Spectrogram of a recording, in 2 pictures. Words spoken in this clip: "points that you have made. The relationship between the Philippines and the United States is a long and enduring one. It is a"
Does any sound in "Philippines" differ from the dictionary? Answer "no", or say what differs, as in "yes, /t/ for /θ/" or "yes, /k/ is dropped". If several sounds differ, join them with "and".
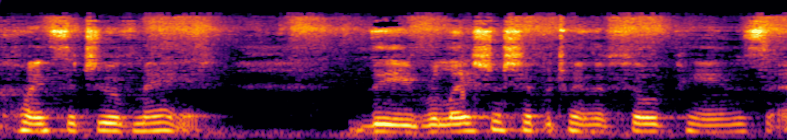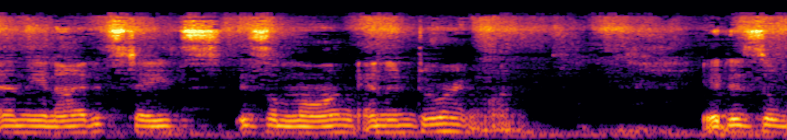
no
